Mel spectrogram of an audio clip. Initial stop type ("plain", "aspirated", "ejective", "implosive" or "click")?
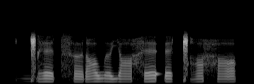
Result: click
